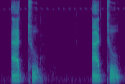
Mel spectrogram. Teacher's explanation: So here in this example, d, okay, became voiceless.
